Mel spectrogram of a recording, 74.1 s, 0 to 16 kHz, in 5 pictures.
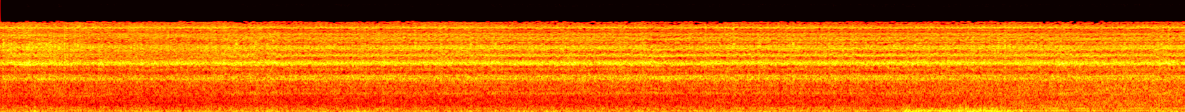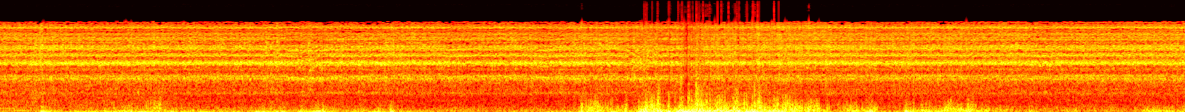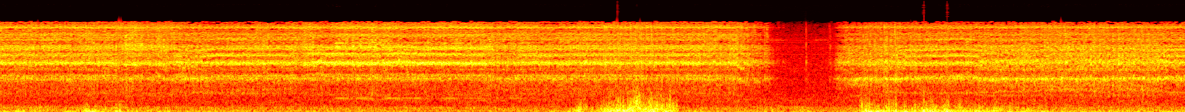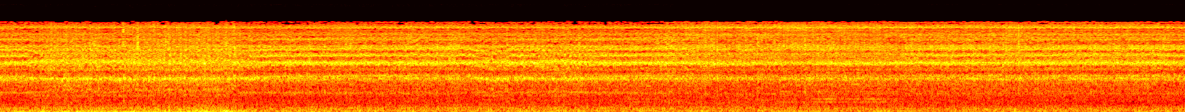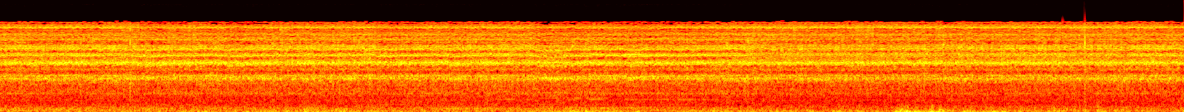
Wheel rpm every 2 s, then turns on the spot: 160, 160, 160, 160, 160, 160, 160, 160, 160, 160, 160, 160, 160, 160, 160, 160, 160, 160, 160, 80, 130, 160, 160, 160, 160, 160, 160, 160, 160, 160, 160, 160, 160, 160, 160, 160, 160.
none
